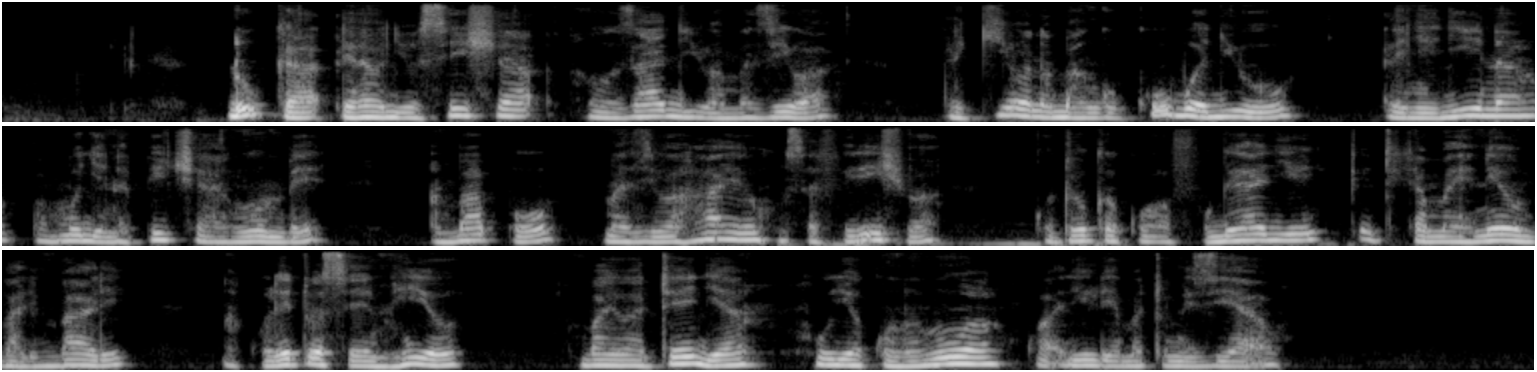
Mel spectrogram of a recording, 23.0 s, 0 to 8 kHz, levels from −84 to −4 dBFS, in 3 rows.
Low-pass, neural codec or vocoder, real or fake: 7.2 kHz; vocoder, 44.1 kHz, 128 mel bands, Pupu-Vocoder; fake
